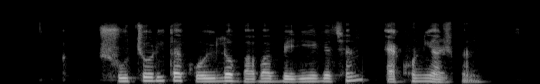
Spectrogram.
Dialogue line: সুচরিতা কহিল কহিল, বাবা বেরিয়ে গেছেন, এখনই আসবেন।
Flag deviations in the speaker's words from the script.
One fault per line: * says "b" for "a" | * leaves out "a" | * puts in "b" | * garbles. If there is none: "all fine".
* leaves out "কহিল"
